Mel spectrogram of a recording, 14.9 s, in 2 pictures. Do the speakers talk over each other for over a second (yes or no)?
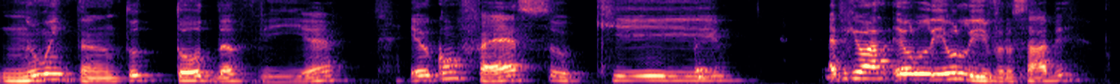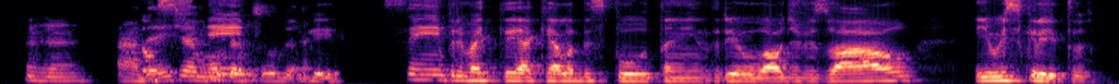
yes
